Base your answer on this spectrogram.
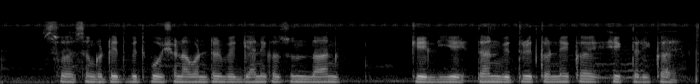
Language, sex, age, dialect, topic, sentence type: Hindi, male, 56-60, Awadhi Bundeli, banking, statement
